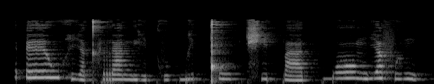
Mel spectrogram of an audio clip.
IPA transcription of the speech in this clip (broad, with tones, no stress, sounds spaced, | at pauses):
ʔ ɛː˥˩ w h i˨˩ a̯ kʰ r a˧ n j i˨˩ t̚ f u˦˥ k̚ b i˥˩ t̚ kʰ w u˥˩ k̚ t͡ɕʰ i˥˩ t̚ p a˦˥ t̚ | b ɔː˥˩ ŋ i˥˩ a̯ f ɯ˥˩ ŋ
